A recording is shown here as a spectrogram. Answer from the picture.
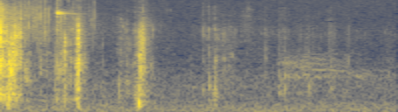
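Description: Footsteps: a few steps about half a second apart, growing fainter.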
